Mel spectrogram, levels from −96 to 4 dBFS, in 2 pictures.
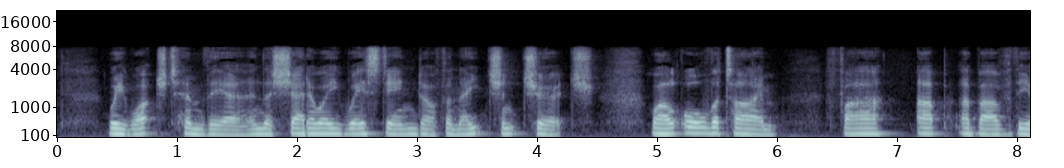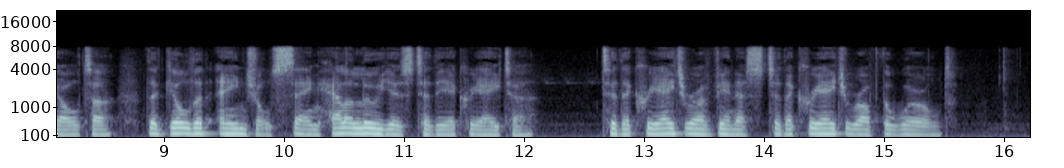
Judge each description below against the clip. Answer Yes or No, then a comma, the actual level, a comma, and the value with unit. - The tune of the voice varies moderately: No, narrow, 2.3 semitones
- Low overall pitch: Yes, low, 130 Hz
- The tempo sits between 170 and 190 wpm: No, average, 150 wpm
